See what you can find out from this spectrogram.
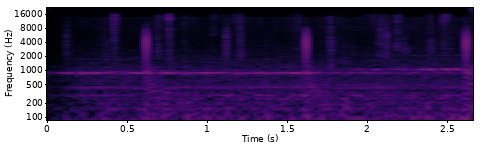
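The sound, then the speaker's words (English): Steady low engine rumble from a long line of cars in a convoy fleeing Mariupol toward Ukrainian-held territory, with a few brief, sharp clicks over the continuous drone. “A long line of cars leads away from the city.”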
